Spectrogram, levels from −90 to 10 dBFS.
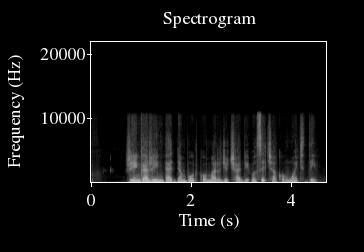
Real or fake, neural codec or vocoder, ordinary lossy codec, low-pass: fake; codec, 16 kHz in and 24 kHz out, 0.6 kbps, FocalCodec, streaming, 4096 codes; none; 10.8 kHz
